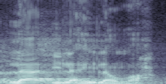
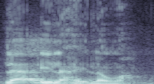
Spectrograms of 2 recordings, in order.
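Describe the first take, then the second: The two takes are said the same way.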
